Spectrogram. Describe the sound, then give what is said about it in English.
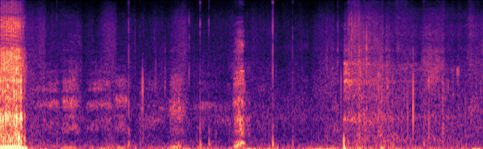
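A dog pants in quick, steady breaths while its paws tap and shuffle along, with a brief loud burst at the very start and no one speaking. “This dog has me going through a whole ass tree, man.”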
